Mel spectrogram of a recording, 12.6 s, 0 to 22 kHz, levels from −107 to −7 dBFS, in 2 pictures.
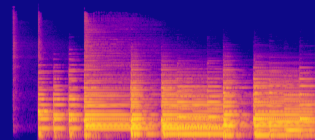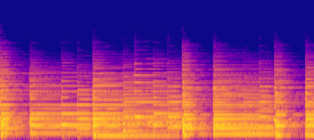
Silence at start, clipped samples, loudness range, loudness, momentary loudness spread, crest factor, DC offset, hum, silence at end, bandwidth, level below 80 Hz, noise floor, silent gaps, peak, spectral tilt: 0.75 s; under 0.1%; 1 LU; -21 LUFS; 7 LU; 18 dB; under 0.1%; none; 0 s; 8.2 kHz; -50 dBFS; -57 dBFS; none; -4 dBFS; -8.5 dB/octave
